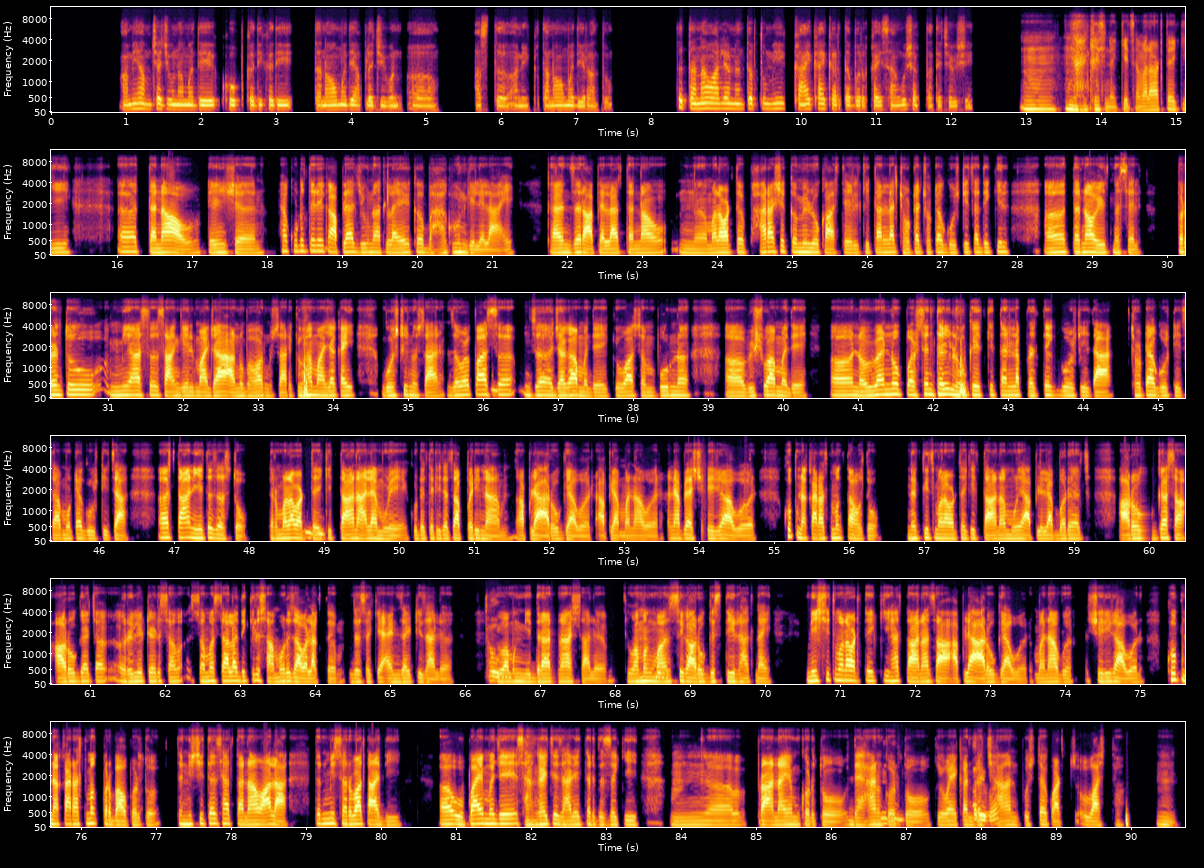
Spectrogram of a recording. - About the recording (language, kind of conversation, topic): Marathi, podcast, तणाव आल्यावर तुम्ही सर्वात आधी काय करता?
- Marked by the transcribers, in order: laughing while speaking: "नक्कीच, नक्कीच"; other noise; tapping; in English: "एन्झायटी"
